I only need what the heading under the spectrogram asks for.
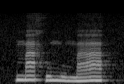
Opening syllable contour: high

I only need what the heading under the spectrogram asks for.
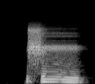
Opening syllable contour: falling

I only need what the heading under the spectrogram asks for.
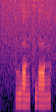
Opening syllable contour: rising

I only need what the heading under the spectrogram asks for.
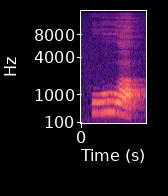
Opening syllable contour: falling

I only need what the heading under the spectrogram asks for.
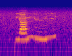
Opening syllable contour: rising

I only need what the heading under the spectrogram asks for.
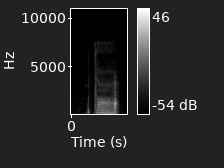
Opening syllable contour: falling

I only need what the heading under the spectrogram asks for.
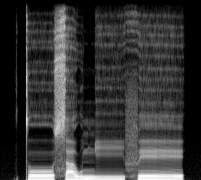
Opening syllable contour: low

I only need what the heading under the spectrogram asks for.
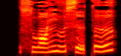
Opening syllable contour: rising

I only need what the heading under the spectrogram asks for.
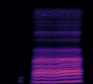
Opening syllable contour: rising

